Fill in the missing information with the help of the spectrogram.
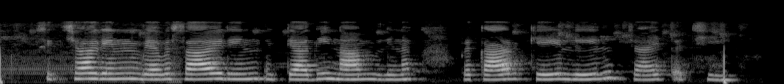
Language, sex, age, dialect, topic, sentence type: Maithili, female, 31-35, Southern/Standard, banking, statement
